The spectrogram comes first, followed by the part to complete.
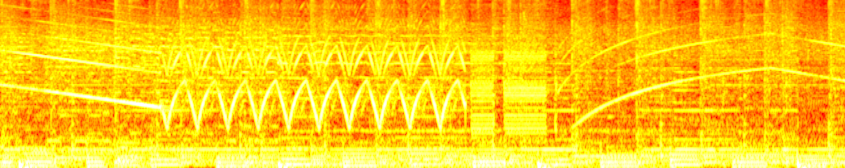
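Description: Police car siren sound effect. It starts as a slowly falling wail, switches about a second in to a fast yelp of roughly four sweeps a second, buzzes briefly, then rises and falls in a slow wail again, over background music with a steady beat.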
